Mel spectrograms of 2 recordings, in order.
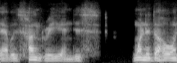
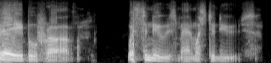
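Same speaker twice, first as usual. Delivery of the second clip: put-on deep, calm, deeper voice; 3 semitones lower than usual. Greeting someone on their entertainment channel, in a put-on deep calm voice. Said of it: "more more deeply and calmly".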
